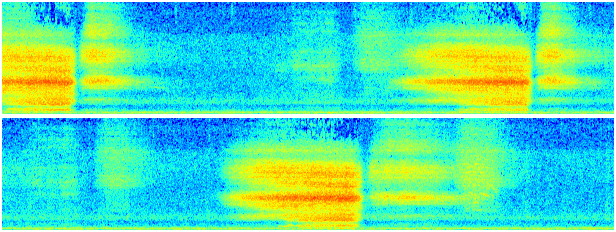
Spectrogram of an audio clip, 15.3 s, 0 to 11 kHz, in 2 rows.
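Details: Acorn, a 14-year-old senior pit bull rescued from the Cuyahoga County Animal Shelter, snores in deep sleep. Rasping inhalations swell over a few seconds and cut off abruptly, roughly every five to six seconds, over a steady low hum.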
